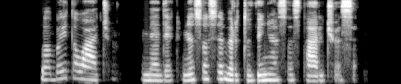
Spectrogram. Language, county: Lithuanian, Kaunas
